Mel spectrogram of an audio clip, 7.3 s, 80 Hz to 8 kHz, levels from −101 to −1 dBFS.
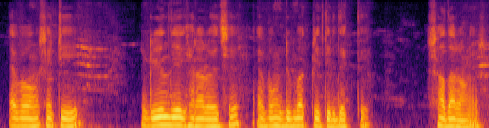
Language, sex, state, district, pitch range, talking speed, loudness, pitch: Bengali, male, West Bengal, Alipurduar, 115-130 Hz, 90 wpm, -16 LUFS, 120 Hz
